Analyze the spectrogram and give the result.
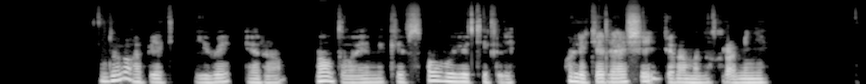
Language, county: Lithuanian, Vilnius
